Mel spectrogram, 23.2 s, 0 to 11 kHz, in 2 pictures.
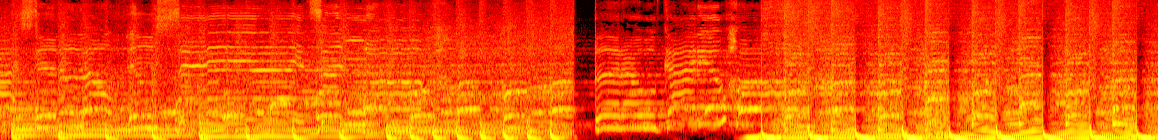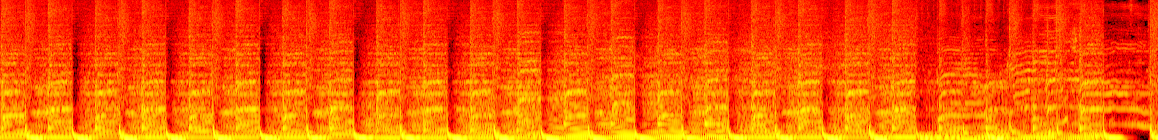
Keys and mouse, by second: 0.0 click, 1.0 e, 1.8 click, 2.6 e, 2.7 click, 3.3 click, 3.3 e, 3.9 click, 3.9 e, 4.2 e, 4.6 click, 5.3 e, 5.4 click, 5.9 click, 5.9 e, 6.5 e, 6.6 click, 7.3 click, 7.8-10.2 typing, 8.0 click, 8.9 click, 9.5 click, 10.1 click, 11.6-13.6 middle drag, 14.0 ctrl+s, 14.6-15.1 middle drag, 15.5 Tab, 15.9 middle click, 17.2 click, 17.5 middle click, 22.7 p.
